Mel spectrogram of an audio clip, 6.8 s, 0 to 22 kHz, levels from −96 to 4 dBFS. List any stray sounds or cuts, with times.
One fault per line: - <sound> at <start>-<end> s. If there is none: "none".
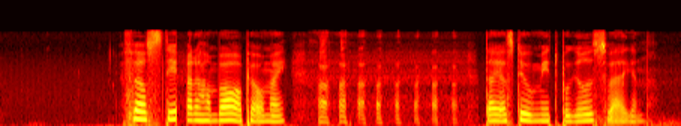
- dropout at 1.8-1.9 s
- laugh at 3.1-4.6 s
